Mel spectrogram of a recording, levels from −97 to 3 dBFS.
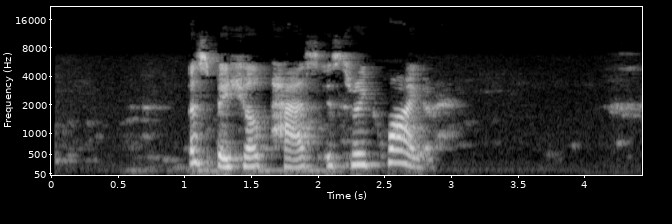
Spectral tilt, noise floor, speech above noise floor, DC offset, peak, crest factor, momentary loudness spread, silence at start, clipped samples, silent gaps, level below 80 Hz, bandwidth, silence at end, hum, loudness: -1.5 dB/octave; -67 dBFS; 50 dB; under 0.1%; 0 dBFS; 20 dB; 13 LU; 0.7 s; under 0.1%; none; -64 dBFS; 10.5 kHz; 1.45 s; none; -17 LUFS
